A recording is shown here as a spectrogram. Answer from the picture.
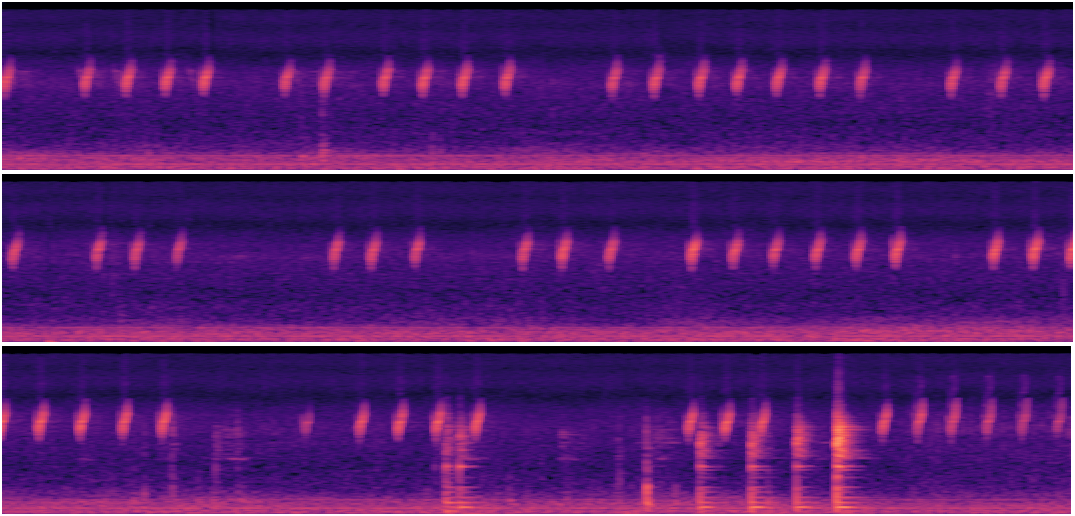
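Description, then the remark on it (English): A bird sings during a song flight in rapid bursts of high, thin chirps, repeated in quick runs across the whole stretch, with a steady low hum underneath and no voices. “Song flight of the bird that was calling.”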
